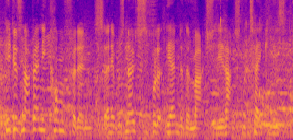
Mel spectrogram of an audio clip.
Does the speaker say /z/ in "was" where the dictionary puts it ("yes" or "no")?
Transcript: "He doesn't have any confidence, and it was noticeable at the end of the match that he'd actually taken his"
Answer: yes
